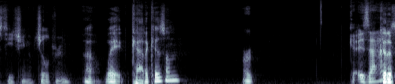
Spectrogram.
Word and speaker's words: catechism: Catechism is a summary or exposition of doctrine and serves as a learning introduction to the sacraments traditionally used in Christian religious teaching of children. Oh, wait, catechism?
